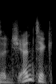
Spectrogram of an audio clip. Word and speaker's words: agentic: What does agentic AI mean? How do you pronounce agentic?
